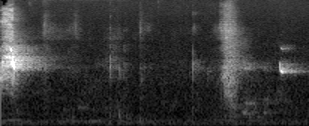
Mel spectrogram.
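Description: A chicken squawking while held by hand for eye treatment: a loud squawk at the start, a rougher cry about three seconds in, and a short high call just before the end.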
